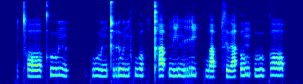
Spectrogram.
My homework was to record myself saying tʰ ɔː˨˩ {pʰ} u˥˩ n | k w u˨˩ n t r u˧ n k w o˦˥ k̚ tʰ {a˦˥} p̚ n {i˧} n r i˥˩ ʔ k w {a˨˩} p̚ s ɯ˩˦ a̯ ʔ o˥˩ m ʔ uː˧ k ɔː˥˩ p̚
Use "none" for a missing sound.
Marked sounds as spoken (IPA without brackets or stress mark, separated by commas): kʰ, a˦˥, i˧, a˨˩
